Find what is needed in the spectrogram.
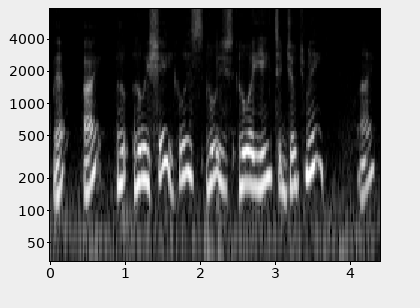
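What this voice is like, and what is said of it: Unconvincing put-on Scottish accent. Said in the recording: “I wish I could do a Scottish accent, but I can't. Although that one's not so bad. It's not bad. It's not bad, the one I'm doing now. ... Doesn't sound Scottish to me.”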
